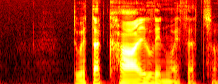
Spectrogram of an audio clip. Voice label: "cael", Welsh

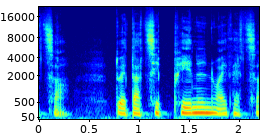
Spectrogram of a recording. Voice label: "tipyn", Welsh

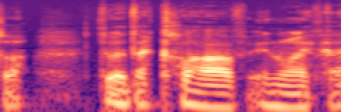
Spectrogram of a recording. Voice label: "claf", welsh

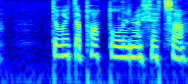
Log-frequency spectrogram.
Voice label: "pobl", Welsh

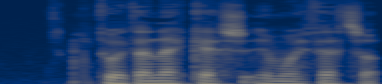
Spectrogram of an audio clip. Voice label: "neges", Welsh

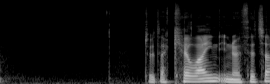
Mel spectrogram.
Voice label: "celain", Welsh

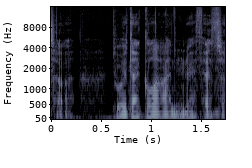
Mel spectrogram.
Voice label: "glaan", welsh

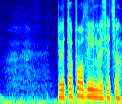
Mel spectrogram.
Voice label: "boddi", Welsh

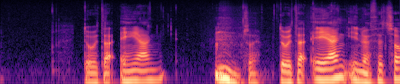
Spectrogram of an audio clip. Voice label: "eang", welsh

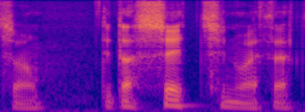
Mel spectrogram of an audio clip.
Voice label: "sut", Welsh

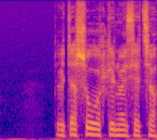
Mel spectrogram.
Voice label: "swllt", welsh

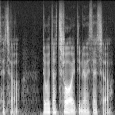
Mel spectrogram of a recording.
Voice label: "troed", Welsh

